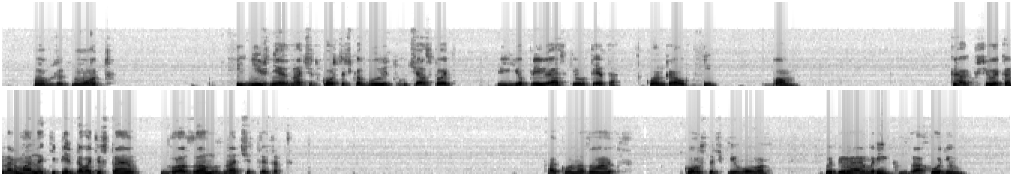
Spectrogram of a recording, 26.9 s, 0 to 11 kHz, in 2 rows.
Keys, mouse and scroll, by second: 1.1 click, 5.0 click, 6.5 KP_3, 7.4 click, 9.1 ctrl+p, 13.1-13.9 drag, 15.4-15.7 shift+middle drag, 16.6-17.0 shift+middle drag, 17.6-18.4 drag, 20.4 click, 20.6-22.7 drag, 24.5 click.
